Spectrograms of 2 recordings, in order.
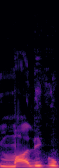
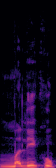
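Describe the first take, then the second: First: The first vowel is long, maa. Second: The first vowel is short, ma. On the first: The speaker calls it wrong. "अगर मालिकू पढ़ेंगे तो खड़ा ज़बर हो जाए" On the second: The speaker calls it right. "खड़ा ज़बर नहीं है बल्कि ज़बर है, तो या मलिकू पढ़ना है"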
